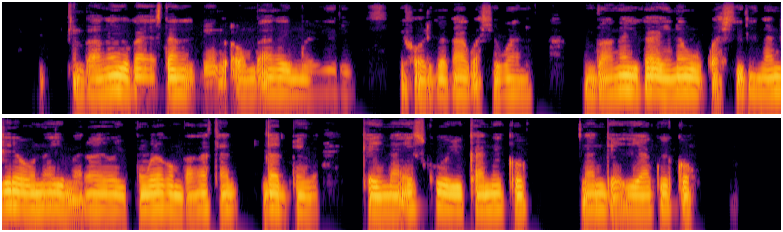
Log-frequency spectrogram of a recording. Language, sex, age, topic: Oshiwambo, male, 25-35, finance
